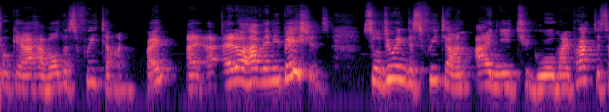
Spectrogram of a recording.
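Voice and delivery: plain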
